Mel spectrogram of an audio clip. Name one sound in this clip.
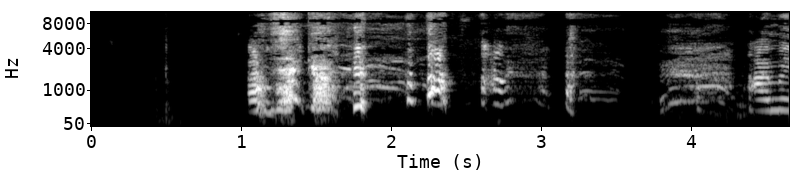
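A young woman talks and laughs loudly with animation, close by.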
